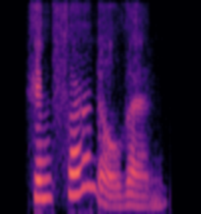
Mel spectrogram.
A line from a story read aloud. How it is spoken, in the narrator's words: I almost cheerfully rejoined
